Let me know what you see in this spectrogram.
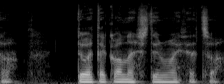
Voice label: "gonest", Welsh

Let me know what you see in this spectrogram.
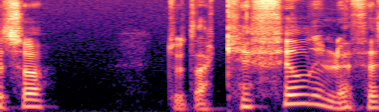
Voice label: "ceffyl", Welsh

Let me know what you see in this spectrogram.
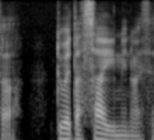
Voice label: "saim", Welsh

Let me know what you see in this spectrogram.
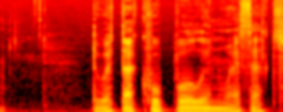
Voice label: "cwbl", welsh

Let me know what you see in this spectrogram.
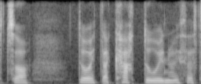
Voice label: "cadw", Welsh

